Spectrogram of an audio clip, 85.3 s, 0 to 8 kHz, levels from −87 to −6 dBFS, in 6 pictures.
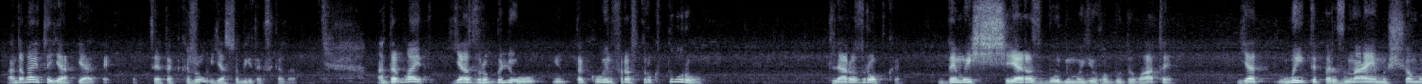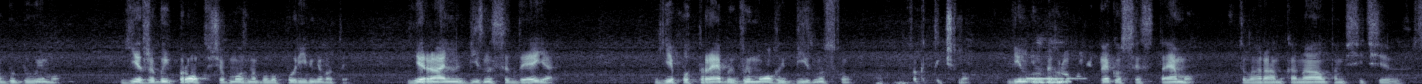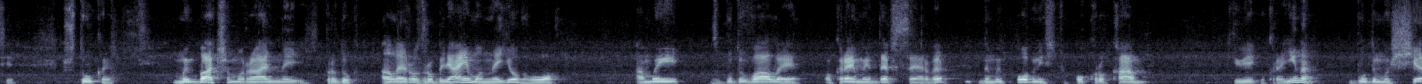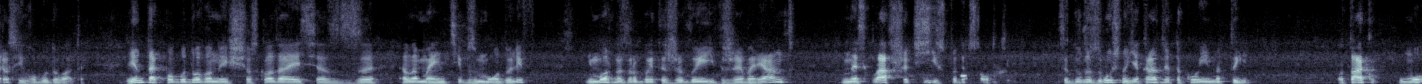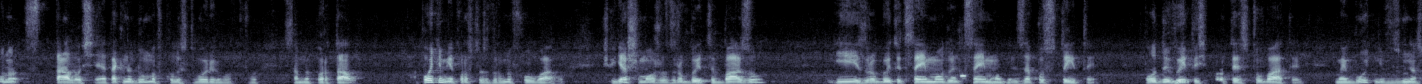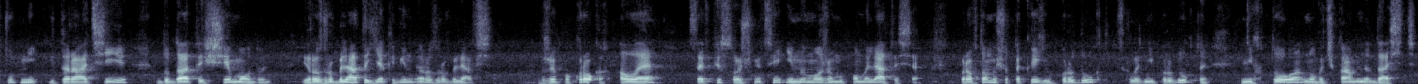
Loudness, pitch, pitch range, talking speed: -24 LUFS, 125 Hz, 110-135 Hz, 125 wpm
